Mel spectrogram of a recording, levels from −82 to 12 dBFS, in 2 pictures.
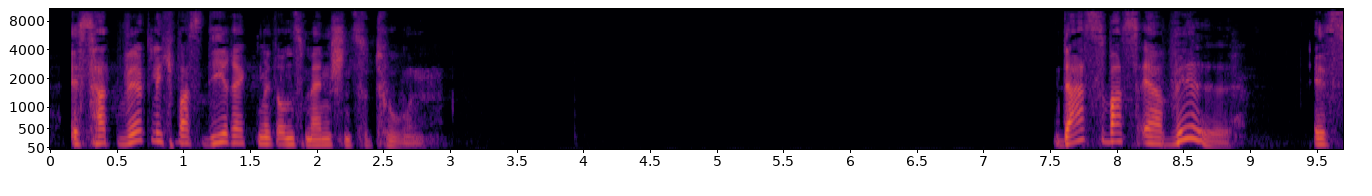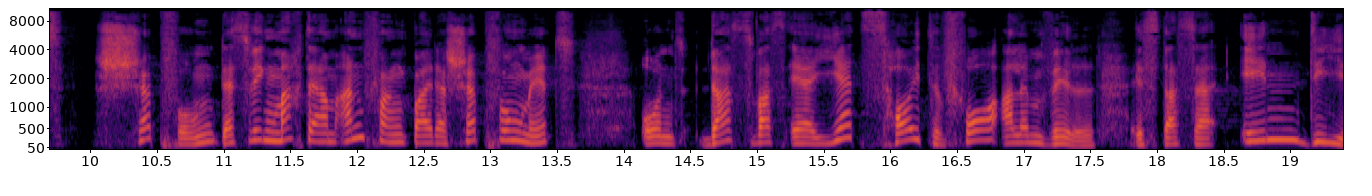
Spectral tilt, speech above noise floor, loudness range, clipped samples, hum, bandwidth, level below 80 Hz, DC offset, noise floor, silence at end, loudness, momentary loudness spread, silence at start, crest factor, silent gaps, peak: -4 dB/octave; 52 dB; 8 LU; under 0.1%; none; 10.5 kHz; -74 dBFS; under 0.1%; -81 dBFS; 0 s; -29 LUFS; 11 LU; 0.15 s; 24 dB; 4.37-4.55 s, 6.22-6.27 s, 7.03-7.08 s, 7.39-7.49 s; -8 dBFS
